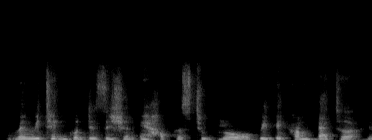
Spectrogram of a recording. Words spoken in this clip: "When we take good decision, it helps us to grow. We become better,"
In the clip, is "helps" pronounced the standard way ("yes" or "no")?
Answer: no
